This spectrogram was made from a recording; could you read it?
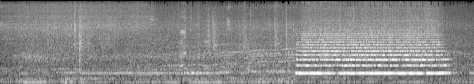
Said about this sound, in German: Der Lokfahrer ist ja auch verpflichtet, bevor er anfährt, Signal zu geben. Der ist verpflichtet, wenn er hält, Signal zu geben. Der ist verpflichtet, wenn er an unübersichtlichen Stellen kommt.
